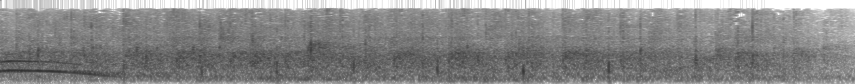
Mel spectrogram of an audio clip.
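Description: A crowd applauds steadily for several seconds, a dense wash of many hands clapping at a fairly even level, with a short whistle near the start and no talking over it, celebrating Uganda's first MCC church service.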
